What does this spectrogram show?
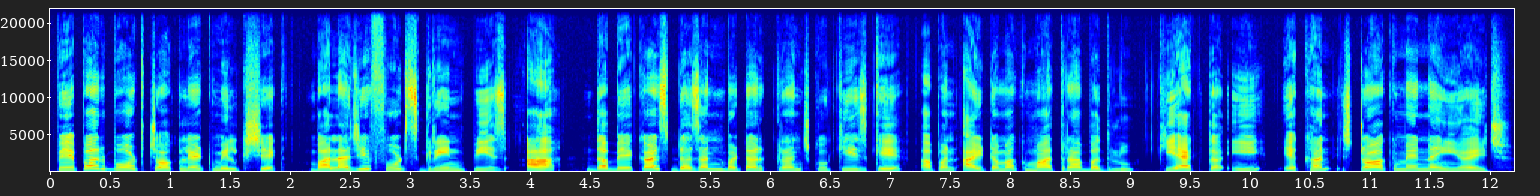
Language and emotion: Maithili, neutral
